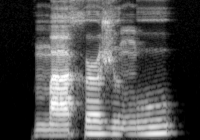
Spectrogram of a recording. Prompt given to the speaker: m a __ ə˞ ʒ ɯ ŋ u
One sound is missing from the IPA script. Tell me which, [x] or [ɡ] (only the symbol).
x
